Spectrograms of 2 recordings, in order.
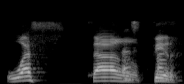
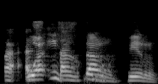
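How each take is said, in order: First: The 'wa' runs straight into 'staghfir'. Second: The 'i' after 'wa' is said separately. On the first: "harus diwasal wastaghfir" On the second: "asalnya kalau tertulis wa istaghfir"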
